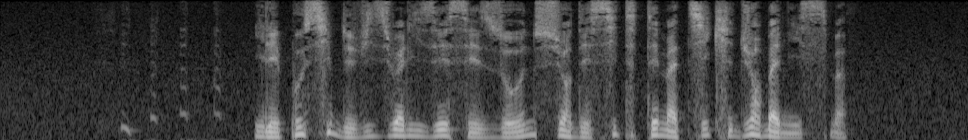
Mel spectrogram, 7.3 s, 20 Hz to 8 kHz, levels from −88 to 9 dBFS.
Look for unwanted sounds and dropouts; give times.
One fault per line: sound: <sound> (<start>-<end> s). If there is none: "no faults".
sound: laugh (0.7-1.7 s)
